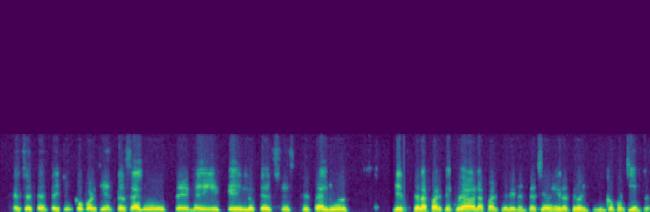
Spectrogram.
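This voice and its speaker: This man talks in a Costa Rican accent, with a fairly high pitch. His intonation is monotone and flat, and his pace fairly quick. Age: 60s. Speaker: retiree, webinar participant. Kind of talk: audience question. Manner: halting, many fillers.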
